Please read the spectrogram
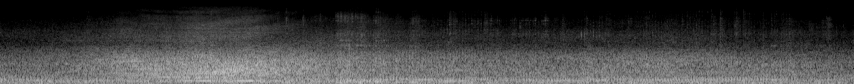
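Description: Street traffic: a car passes, loudest about two seconds in and then fading, over a steady low rumble of road noise.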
